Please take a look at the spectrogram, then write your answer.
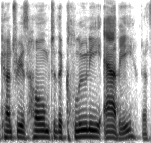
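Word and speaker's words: Cluny: remains what European country is home to the Clooney Abbey that's spelled c-l-u-n-y a former Benedictine Monastery established in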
